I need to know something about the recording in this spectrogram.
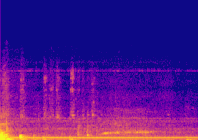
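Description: Dry-erase marker writing on a whiteboard, faint scratching strokes over a steady low room hum.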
